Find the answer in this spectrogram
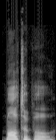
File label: "multiple", voice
